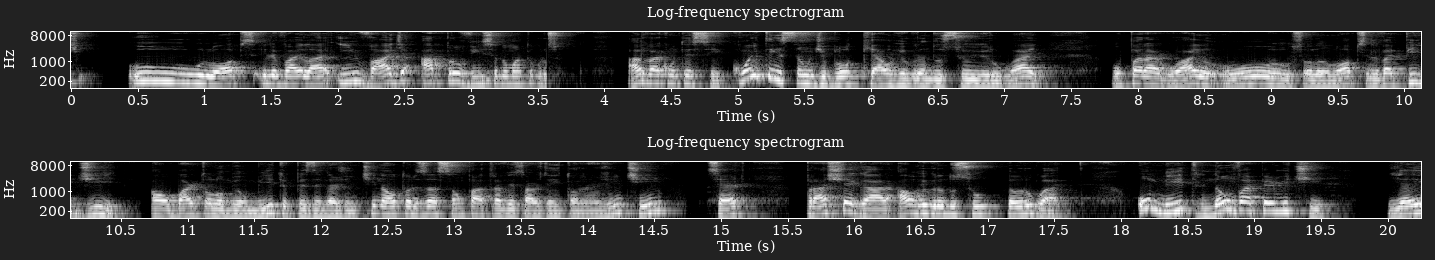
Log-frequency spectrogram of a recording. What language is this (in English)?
Portuguese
